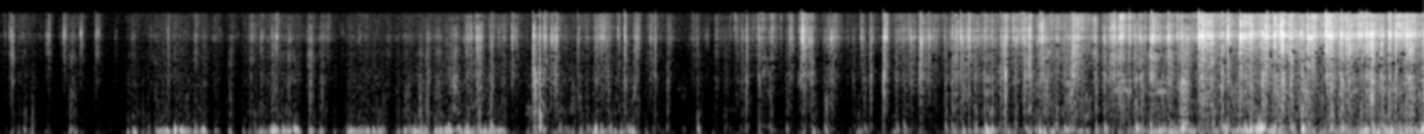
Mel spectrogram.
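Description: Tennessee Walking Horse's hooves beating on dirt footing as it gaits, a steady rhythm of hoofbeats. From about ten seconds in, a steady hiss grows louder and rides over it.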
